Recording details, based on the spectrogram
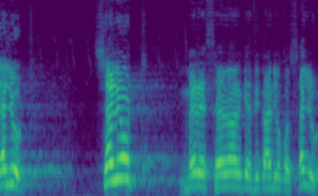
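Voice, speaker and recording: Here is a man with a high pitch. His intonation is lively. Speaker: prime minister giving a national address. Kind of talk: political speech at a national ceremony.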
